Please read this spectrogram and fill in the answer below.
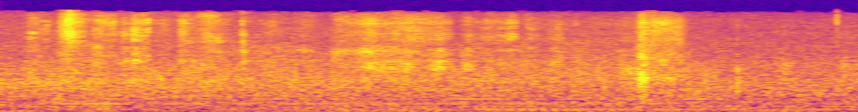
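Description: Faint handling noise of a folding knife being turned in the fingers, then a faint click about three seconds in as the Kershaw Compound's SpeedSafe assisted-opening blade flips open.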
